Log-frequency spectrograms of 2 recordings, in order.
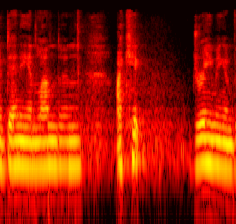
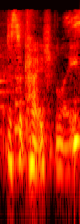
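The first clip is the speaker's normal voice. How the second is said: laughing; 10 semitones higher than usual. Real, not acted. Laughs at own advice.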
